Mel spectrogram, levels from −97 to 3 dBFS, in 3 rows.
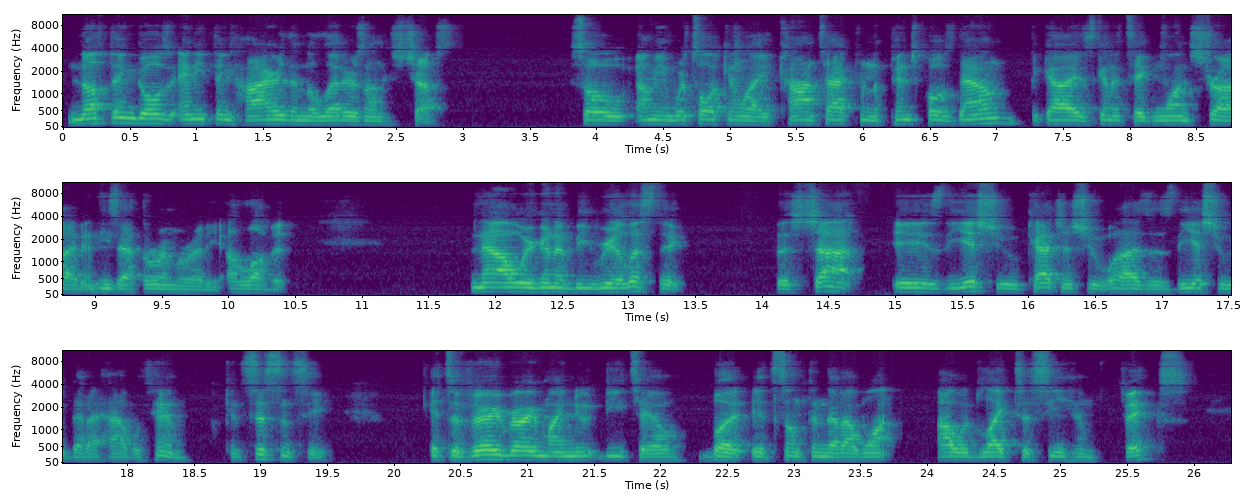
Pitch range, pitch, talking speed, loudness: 110-125 Hz, 115 Hz, 185 wpm, -29 LUFS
